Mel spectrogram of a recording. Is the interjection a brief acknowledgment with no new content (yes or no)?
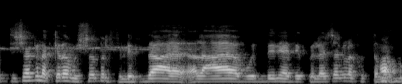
no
